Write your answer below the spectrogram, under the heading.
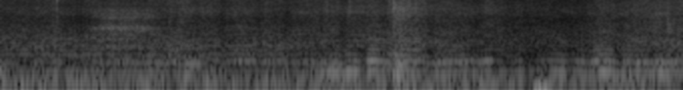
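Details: Dense buzzing from common wasps by an underground nest entrance, multiple overlapping hums with brief louder flybys around three and four seconds.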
